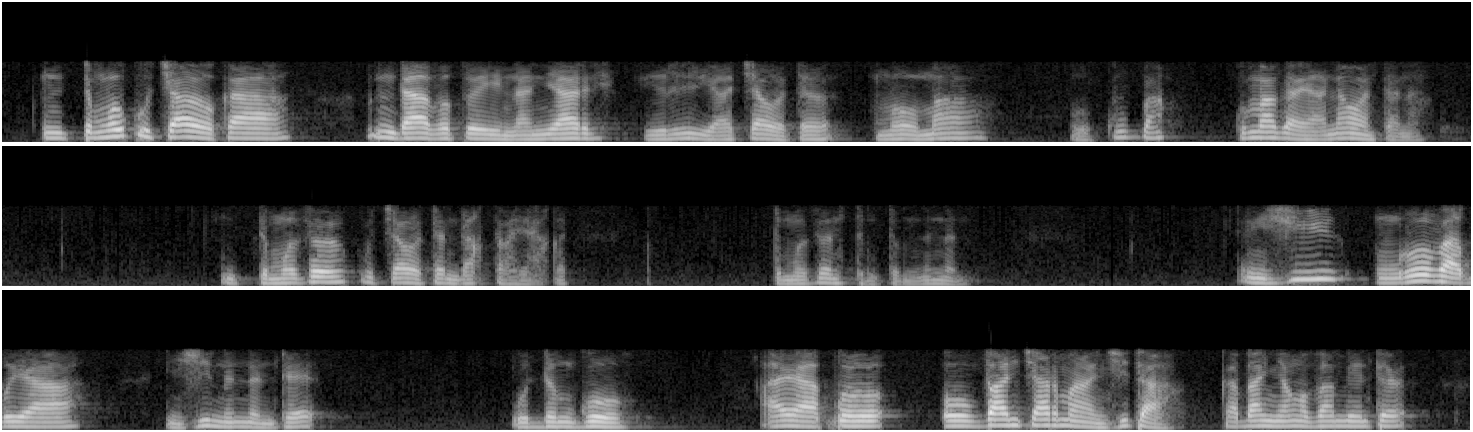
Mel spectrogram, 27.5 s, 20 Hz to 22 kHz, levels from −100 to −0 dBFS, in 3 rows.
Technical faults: AMR narrowband mobile codec; AMR bit errors

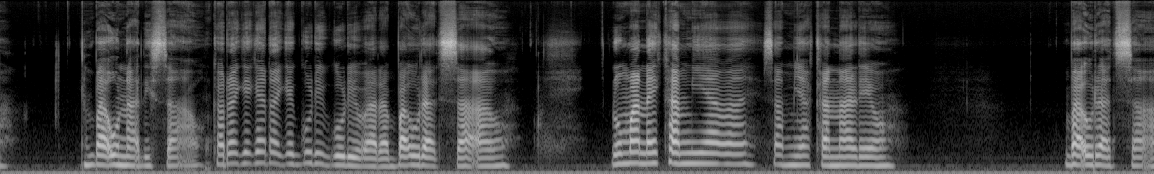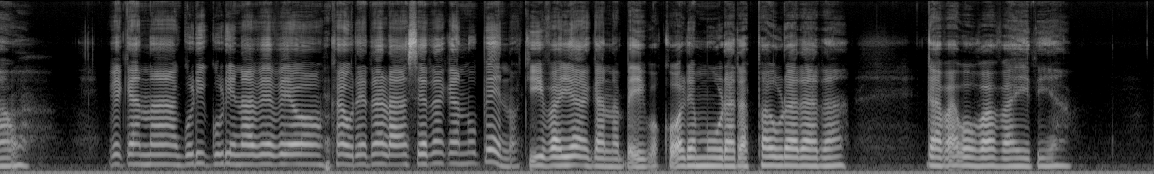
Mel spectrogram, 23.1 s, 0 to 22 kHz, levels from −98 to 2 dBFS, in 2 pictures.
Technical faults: none

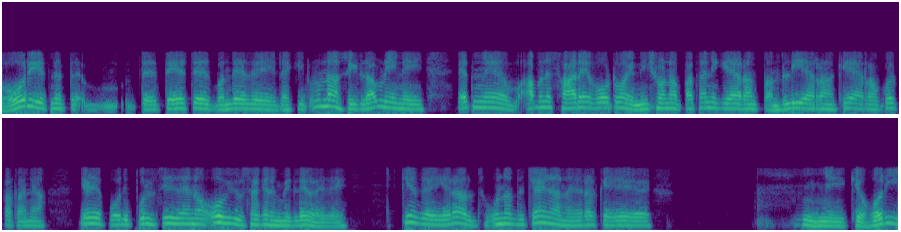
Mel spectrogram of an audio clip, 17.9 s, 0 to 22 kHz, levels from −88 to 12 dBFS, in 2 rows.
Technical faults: Opus compression

